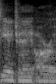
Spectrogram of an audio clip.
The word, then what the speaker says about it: Charon: It's Charon. I've never known how to pronounce it because Okay.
